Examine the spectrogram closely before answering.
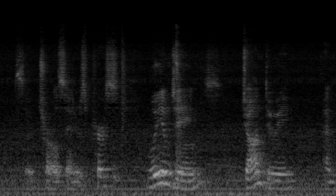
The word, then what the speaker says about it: Peirce: so Charles Sanders first that is the correct pronunciation of his name is not Pierce so Charles Sanders purse William James John Dewey and George Herbert Mead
